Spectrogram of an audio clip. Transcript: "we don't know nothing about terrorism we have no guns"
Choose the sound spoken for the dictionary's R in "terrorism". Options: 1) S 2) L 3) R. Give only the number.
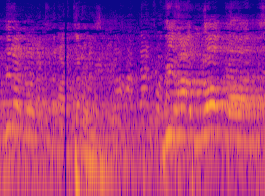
2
